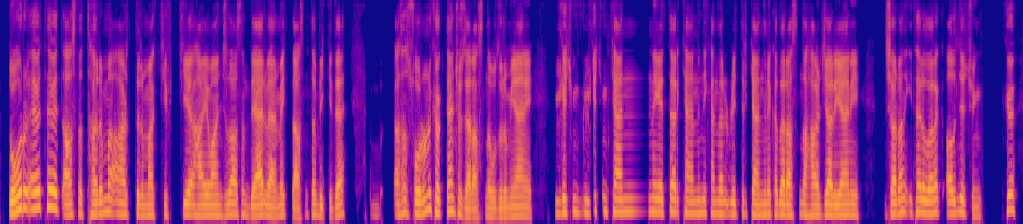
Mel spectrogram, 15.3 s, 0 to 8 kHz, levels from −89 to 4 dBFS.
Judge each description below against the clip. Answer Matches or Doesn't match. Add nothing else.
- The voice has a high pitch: Doesn't match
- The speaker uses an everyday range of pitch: Matches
